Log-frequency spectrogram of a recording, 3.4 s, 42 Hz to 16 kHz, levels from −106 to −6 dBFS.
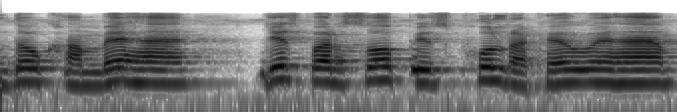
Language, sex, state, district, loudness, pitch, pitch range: Hindi, male, Jharkhand, Garhwa, -16 LUFS, 200 Hz, 195-215 Hz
